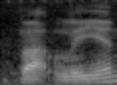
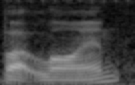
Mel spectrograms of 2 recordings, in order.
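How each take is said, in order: First: The last syllable sounds like 'lian'. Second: The last syllable sounds like 'lion'. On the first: The speaker calls it right. "the pronunciation is Butlian" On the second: The speaker calls it wrong. "and not Butlion"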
